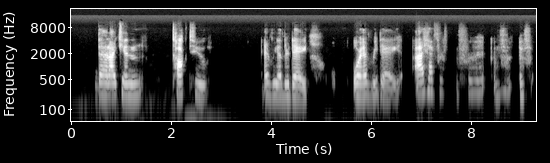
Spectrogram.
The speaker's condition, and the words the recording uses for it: Stuttering. It's easier to like speak when I know I'm not being observed.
